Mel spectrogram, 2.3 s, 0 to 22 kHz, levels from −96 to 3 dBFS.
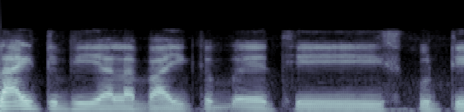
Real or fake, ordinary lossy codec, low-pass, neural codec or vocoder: fake; Opus, 16 kbps; 7.2 kHz; vocoder, 44.1 kHz, 128 mel bands every 512 samples, BigVGAN v2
